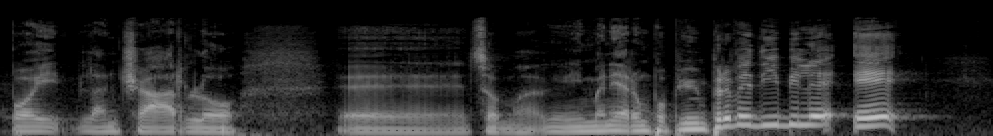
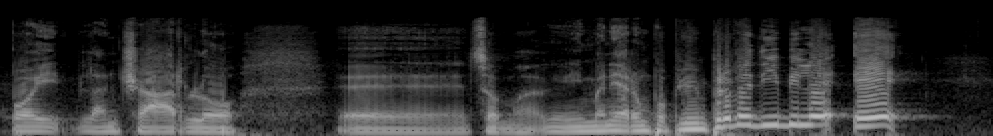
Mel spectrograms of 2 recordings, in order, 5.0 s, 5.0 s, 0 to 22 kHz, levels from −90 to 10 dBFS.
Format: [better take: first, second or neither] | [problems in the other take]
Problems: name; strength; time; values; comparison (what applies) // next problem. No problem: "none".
first | distortion; slight; 5% of the sound clipped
